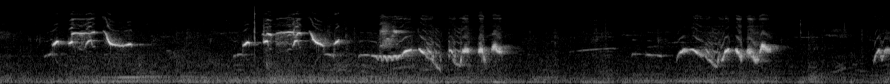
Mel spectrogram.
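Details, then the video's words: White-rumped shama, a champion songbird, singing repeated high whistled phrases followed by lower twisting warbles, in bursts separated by short silences, with a faint low hum behind. "Murai Batu Gacor Juara: Kicauan Penuh Gaya dan Energi"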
